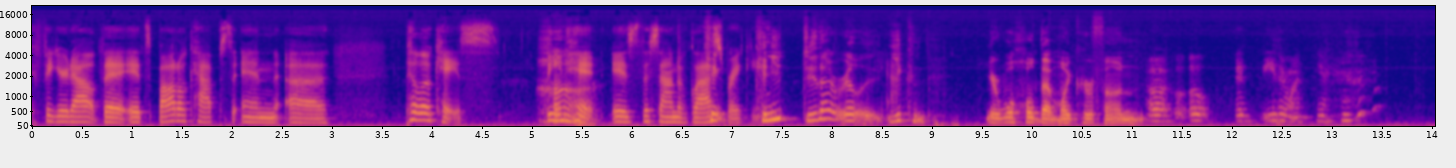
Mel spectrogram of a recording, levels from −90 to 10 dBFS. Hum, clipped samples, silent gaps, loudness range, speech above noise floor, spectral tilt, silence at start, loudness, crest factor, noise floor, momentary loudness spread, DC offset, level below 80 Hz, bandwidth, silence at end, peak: none; under 0.1%; none; 5 LU; 21 dB; -4.5 dB/octave; 0 s; -25 LUFS; 22 dB; -46 dBFS; 16 LU; under 0.1%; -46 dBFS; 19 kHz; 0 s; -4 dBFS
